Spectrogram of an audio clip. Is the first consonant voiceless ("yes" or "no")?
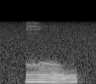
no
